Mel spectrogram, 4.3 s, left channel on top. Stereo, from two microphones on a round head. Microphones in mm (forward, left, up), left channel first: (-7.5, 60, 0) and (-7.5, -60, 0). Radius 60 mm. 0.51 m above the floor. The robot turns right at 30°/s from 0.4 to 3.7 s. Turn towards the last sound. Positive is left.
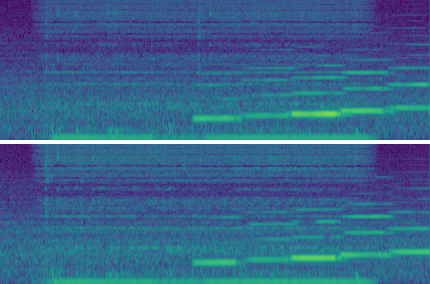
turn(degrees=150)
